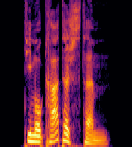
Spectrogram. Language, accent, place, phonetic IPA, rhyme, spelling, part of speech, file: German, Germany, Berlin, [ˌtimoˈkʁatɪʃstəm], -atɪʃstəm, timokratischstem, adjective, De-timokratischstem.ogg
- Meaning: strong dative masculine/neuter singular superlative degree of timokratisch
